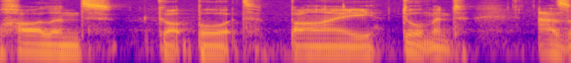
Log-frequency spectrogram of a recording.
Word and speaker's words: Haaland: Haaland. Highlights... One of these days, it's just pronounced Haaland.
